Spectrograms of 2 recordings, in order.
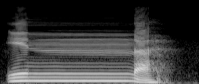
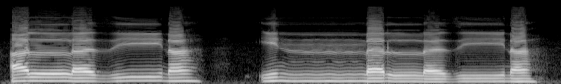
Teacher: ada bacaan mat tabi'i, yaitu huruf zal dipanjangkan sepanjang 2 harokat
